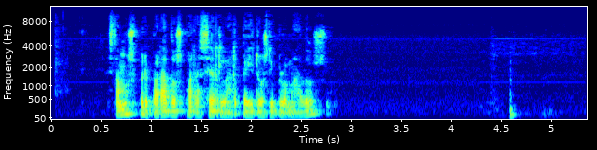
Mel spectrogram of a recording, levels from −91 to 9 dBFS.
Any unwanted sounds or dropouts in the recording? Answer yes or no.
no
